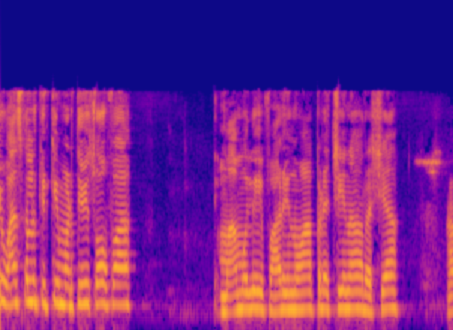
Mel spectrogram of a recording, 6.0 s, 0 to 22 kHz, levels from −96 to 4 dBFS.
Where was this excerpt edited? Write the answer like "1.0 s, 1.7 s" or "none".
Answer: 2.8 s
